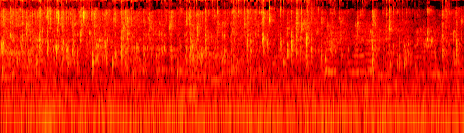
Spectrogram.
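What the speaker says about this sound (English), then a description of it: "you pull this little valve off and you drain the tank" Water draining from a toilet tank into a bucket during a fill valve replacement, a close, steady trickling and dripping with a low background hum, no talking.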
